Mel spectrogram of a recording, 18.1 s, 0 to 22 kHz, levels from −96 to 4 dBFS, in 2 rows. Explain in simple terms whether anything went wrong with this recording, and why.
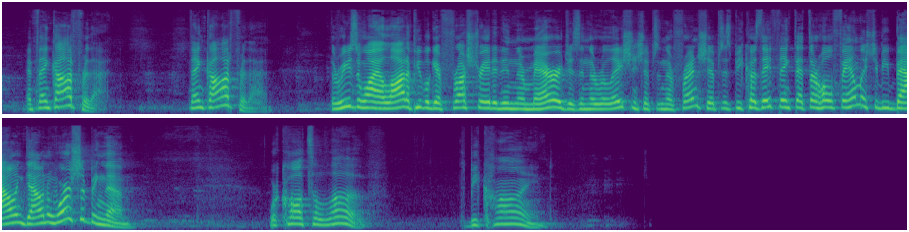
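Nothing went wrong here.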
